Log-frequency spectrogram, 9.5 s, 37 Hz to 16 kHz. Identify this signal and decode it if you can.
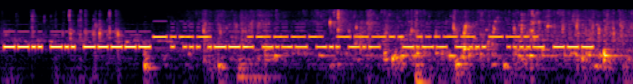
Morse code, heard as two keyed tones, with the noise of a restroom. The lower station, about 25 wpm, 540 Hz: ZD0 ESJYDK YB 4O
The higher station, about 18 wpm, 1130 Hz: Y 183Z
